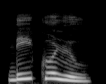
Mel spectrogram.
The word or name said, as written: ಟಿಕಳೆ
